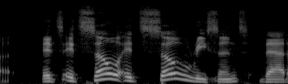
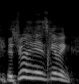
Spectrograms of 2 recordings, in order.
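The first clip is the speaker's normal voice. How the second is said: high, louder mock-earnest claim; mock insistence; 11 semitones higher, 5 dB louder, much faster than usual. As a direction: wink while insisting. Joking wink about the date.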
